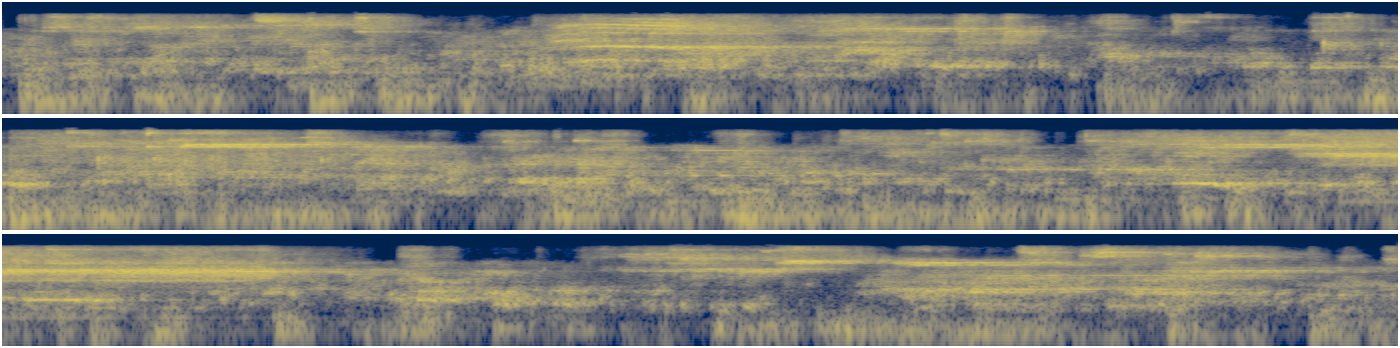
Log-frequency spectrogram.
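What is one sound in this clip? Sneakers squeak sharply on a hardwood court.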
